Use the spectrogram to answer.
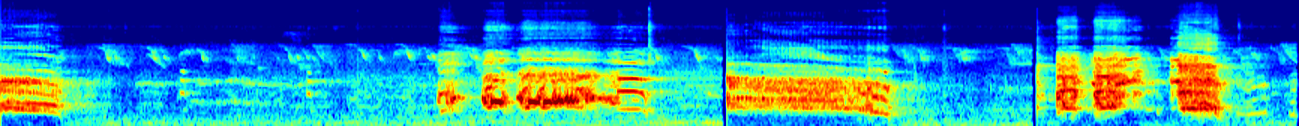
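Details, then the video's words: Several roosters crowing in the dawn, harsh drawn-out crows following one another with short gaps, some overlapping, and softer chirping calls between them. "roosters crowing in the dawn, manok galing tumitilaok"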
